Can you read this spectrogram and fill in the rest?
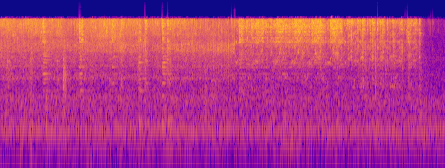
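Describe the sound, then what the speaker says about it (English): Sweetener and heavy whipping cream bubble and sizzle steadily in a pan on the stove as they cook down into a keto caramel, a dense continuous frying hiss that swells midway and cuts off sharply at the end. "we're going to just let this melt and cook until it gets a nice brown caramel color."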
